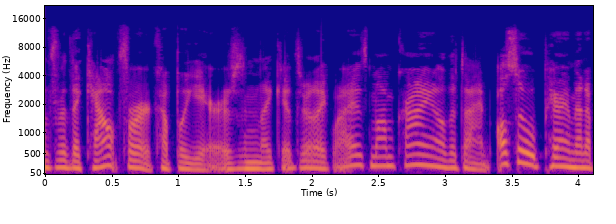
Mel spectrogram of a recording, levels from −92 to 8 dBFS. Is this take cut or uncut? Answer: uncut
